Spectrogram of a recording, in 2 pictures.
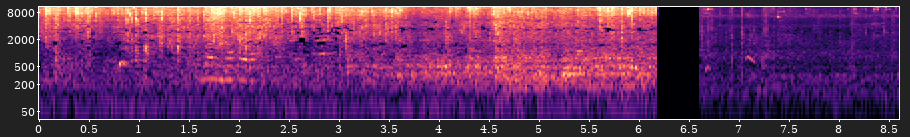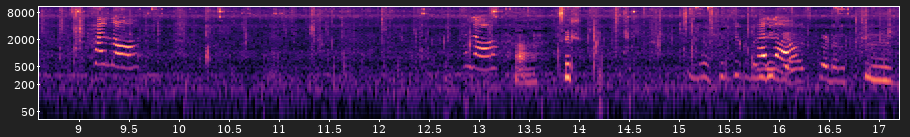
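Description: Garden hose spraying water onto a wet concrete floor: a steady hiss that cuts off abruptly about six seconds in. After that comes quieter open-air sound with a bird's short runs of falling chirps, twice, and a voice near the end.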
